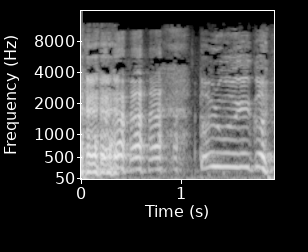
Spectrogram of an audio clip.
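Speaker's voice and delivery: loud, high, drawn-out celebrity impression; hammed-up, booming mimicry; singer impression. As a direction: blurt it big and stretched for laughs. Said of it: "[name]のモノマネ、".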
